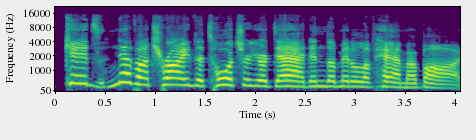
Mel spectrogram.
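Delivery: terrible, bad Australian accent. Imagining a cartoon dad's warning line: terrible Australian accent as Bandit. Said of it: "that was a terrible Australian accent of me".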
